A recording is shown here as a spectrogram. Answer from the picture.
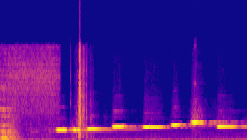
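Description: Old Spice's whistled sound logo: a quick run of about seven clear whistled notes that climb in pitch and drop on the last, with a single sharp click just before the second note.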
